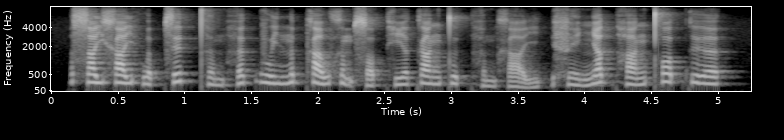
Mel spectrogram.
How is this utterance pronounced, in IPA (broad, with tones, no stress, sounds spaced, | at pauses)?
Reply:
s a˧ j x a˧ j h w ə˨˩ p̚ s ɨ˦˥ t̚ t̪ʰ ə̤˨˩ m h əː˦˥ k̚ v u˧ j n ə˦˥ p̚ x a˨˦ w x ə̰˧˨ m s ɔ˨˩ t̚ x i˨˦ ə̯ k a˧ ŋ t̪ u˦˥ t̚ h ə̤˨˩ m x a˧˩˨ j | f e̤˨˩ ɲ a˦˥ t̚ h a˨˦ ŋ t̪ʰ ɔ˦˥ t̚ k ɨ˧ ə̯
